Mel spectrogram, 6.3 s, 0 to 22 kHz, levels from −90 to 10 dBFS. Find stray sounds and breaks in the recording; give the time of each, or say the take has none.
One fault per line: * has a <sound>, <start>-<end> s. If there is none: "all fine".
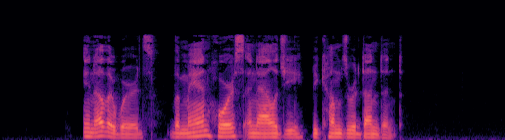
all fine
